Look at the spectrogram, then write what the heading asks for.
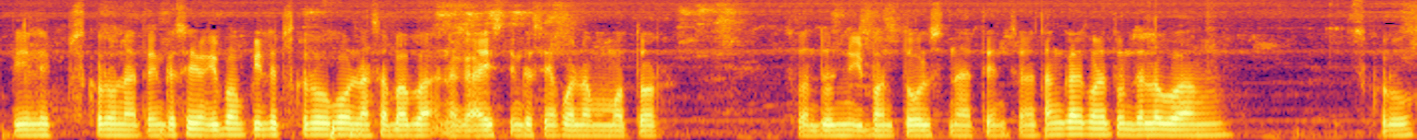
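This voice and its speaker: A man's voice: medium pitch, creaky. A man with a Filipino accent casually talks through a hands-on repair tutorial, informal and instructional as he works. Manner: informal, instructional, talking while working. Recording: steady background noise with insect-like chirping.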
